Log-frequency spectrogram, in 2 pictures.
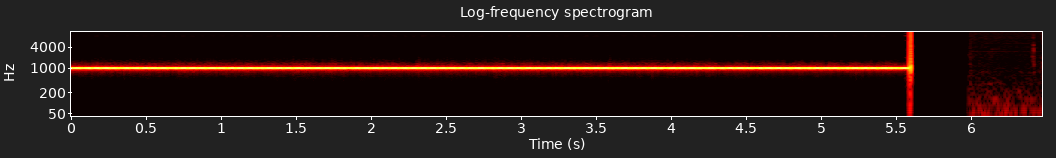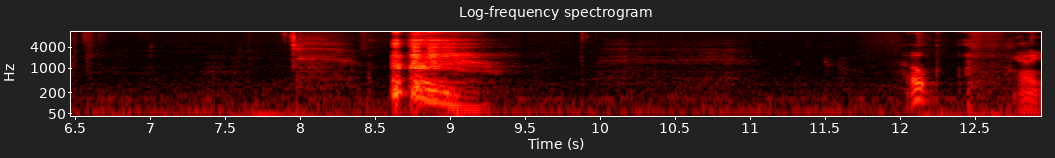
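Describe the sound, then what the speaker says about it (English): A steady bars-and-tones test signal holds one pure, loud, unbroken pitch for about five and a half seconds, then cuts off abruptly, followed by faint rustling and a brief throat-clearing noise. "Here comes the inbound bars and tones."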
